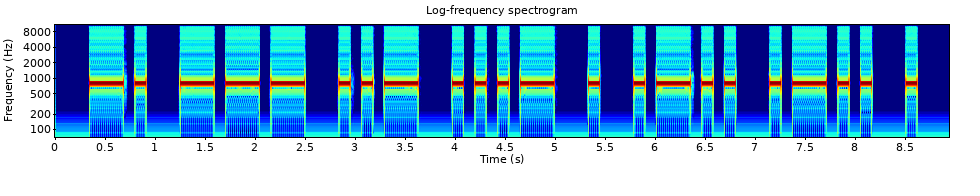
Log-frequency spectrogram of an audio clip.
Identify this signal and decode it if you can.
Morse code, heard as a keyed tone, about 10 wpm, 800 Hz. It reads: NOUVELLE
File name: FRANCAIS TEXTE CLAIR 2 VITESSE 10 MOTS MINUTES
